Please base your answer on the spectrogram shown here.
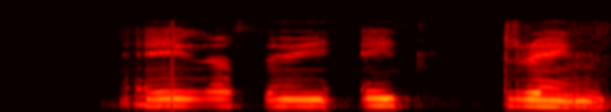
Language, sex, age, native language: Icelandic, female, 7, Icelandic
